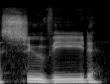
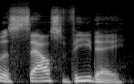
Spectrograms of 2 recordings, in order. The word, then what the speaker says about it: sous-vide: have never had a sous-vide steak oh is that how you say that yeah out of a sow's VA no no I it's French it's a French I never had that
